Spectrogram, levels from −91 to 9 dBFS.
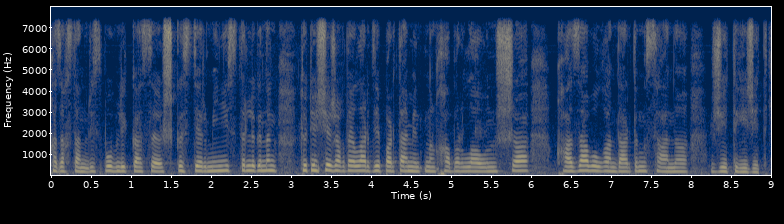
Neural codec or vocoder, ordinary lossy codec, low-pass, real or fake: none; none; 7.2 kHz; real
